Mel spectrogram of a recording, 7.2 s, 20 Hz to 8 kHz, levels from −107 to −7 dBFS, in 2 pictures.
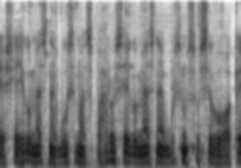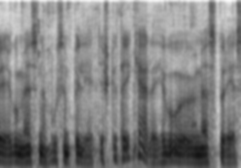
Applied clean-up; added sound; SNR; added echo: neural separator model SepFormer DNS4.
